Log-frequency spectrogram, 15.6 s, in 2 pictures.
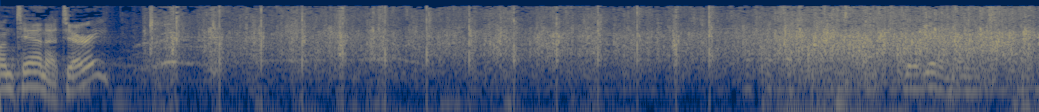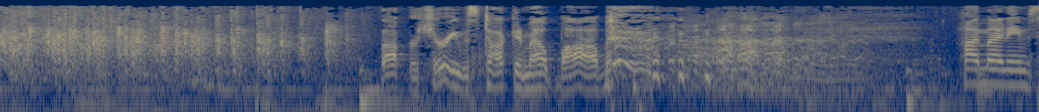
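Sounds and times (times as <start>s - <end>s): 
speech: 0.0s - 1.2s, 10.6s - 14.2s, 15.0s - 15.5s
audience applause: 1.0s - 10.5s
laughter: 5.2s - 9.8s, 12.3s - 14.6s.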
